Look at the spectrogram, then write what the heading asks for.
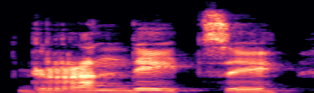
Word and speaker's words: grandezze: Like the ZZ in pizza. Okay, so grandezze. Grandezze. Now, the stress is closed. The unstressed we know is closed.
